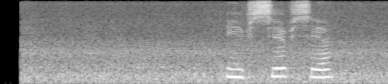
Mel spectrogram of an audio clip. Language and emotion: Russian, neutral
